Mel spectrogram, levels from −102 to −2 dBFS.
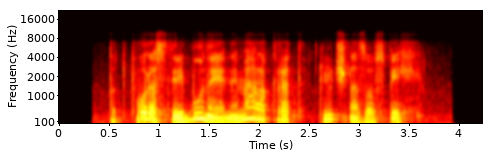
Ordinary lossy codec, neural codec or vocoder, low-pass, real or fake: Opus, 16 kbps; none; 7.2 kHz; real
